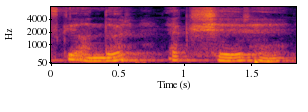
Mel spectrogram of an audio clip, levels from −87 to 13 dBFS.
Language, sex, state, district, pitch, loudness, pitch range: Hindi, female, Tripura, West Tripura, 180 Hz, -14 LUFS, 160-200 Hz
